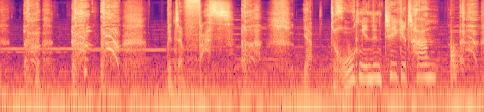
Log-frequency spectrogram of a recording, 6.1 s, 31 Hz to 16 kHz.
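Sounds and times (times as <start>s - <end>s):
person acting out a coughing fit after a sip of tea: 0.0s - 1.8s, 2.8s - 3.6s, 5.6s - 6.0s
speech: 0.3s - 0.8s, 2.1s - 3.0s, 4.3s - 6.0s.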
